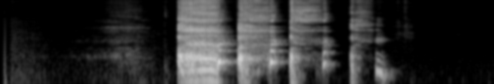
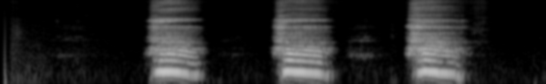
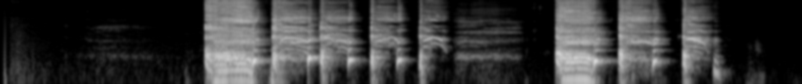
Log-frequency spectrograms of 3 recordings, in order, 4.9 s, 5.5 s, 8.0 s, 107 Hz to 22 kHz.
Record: {"cough_length": "4.9 s", "cough_amplitude": 32768, "cough_signal_mean_std_ratio": 0.36, "exhalation_length": "5.5 s", "exhalation_amplitude": 13407, "exhalation_signal_mean_std_ratio": 0.44, "three_cough_length": "8.0 s", "three_cough_amplitude": 32768, "three_cough_signal_mean_std_ratio": 0.48, "survey_phase": "beta (2021-08-13 to 2022-03-07)", "age": "18-44", "gender": "Female", "wearing_mask": "No", "symptom_cough_any": true, "symptom_runny_or_blocked_nose": true, "symptom_shortness_of_breath": true, "symptom_sore_throat": true, "symptom_fatigue": true, "symptom_headache": true, "symptom_onset": "4 days", "smoker_status": "Never smoked", "respiratory_condition_asthma": false, "respiratory_condition_other": false, "recruitment_source": "Test and Trace", "submission_delay": "2 days", "covid_test_result": "Positive", "covid_test_method": "ePCR"}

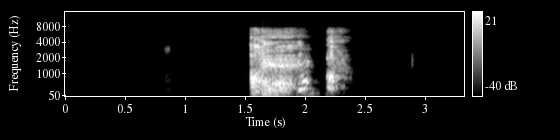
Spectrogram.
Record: {"cough_length": "3.3 s", "cough_amplitude": 32100, "cough_signal_mean_std_ratio": 0.34, "survey_phase": "alpha (2021-03-01 to 2021-08-12)", "age": "18-44", "gender": "Female", "wearing_mask": "No", "symptom_none": true, "smoker_status": "Never smoked", "respiratory_condition_asthma": false, "respiratory_condition_other": false, "recruitment_source": "REACT", "submission_delay": "1 day", "covid_test_result": "Negative", "covid_test_method": "RT-qPCR"}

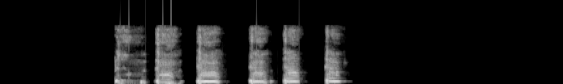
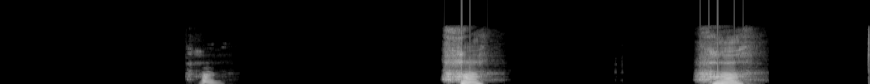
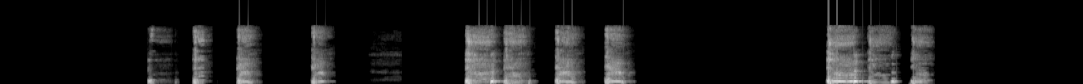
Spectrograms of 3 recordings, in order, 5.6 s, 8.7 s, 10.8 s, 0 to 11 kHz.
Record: {"cough_length": "5.6 s", "cough_amplitude": 18115, "cough_signal_mean_std_ratio": 0.35, "exhalation_length": "8.7 s", "exhalation_amplitude": 10909, "exhalation_signal_mean_std_ratio": 0.24, "three_cough_length": "10.8 s", "three_cough_amplitude": 21119, "three_cough_signal_mean_std_ratio": 0.29, "survey_phase": "beta (2021-08-13 to 2022-03-07)", "age": "45-64", "gender": "Female", "wearing_mask": "No", "symptom_cough_any": true, "symptom_runny_or_blocked_nose": true, "symptom_headache": true, "symptom_change_to_sense_of_smell_or_taste": true, "symptom_loss_of_taste": true, "symptom_other": true, "smoker_status": "Never smoked", "respiratory_condition_asthma": false, "respiratory_condition_other": false, "recruitment_source": "Test and Trace", "submission_delay": "2 days", "covid_test_result": "Positive", "covid_test_method": "ePCR"}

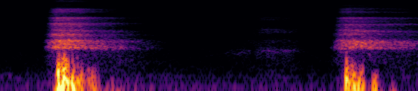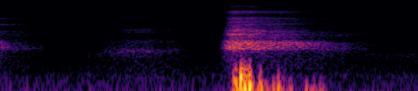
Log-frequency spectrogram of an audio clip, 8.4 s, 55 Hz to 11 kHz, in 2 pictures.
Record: {"exhalation_length": "8.4 s", "exhalation_amplitude": 2832, "exhalation_signal_mean_std_ratio": 0.31, "survey_phase": "beta (2021-08-13 to 2022-03-07)", "age": "45-64", "gender": "Female", "wearing_mask": "No", "symptom_cough_any": true, "symptom_new_continuous_cough": true, "symptom_runny_or_blocked_nose": true, "symptom_shortness_of_breath": true, "symptom_sore_throat": true, "symptom_fatigue": true, "symptom_fever_high_temperature": true, "symptom_headache": true, "symptom_change_to_sense_of_smell_or_taste": true, "symptom_other": true, "symptom_onset": "3 days", "smoker_status": "Never smoked", "respiratory_condition_asthma": false, "respiratory_condition_other": false, "recruitment_source": "Test and Trace", "submission_delay": "2 days", "covid_test_result": "Positive", "covid_test_method": "RT-qPCR", "covid_ct_value": 26.8, "covid_ct_gene": "N gene"}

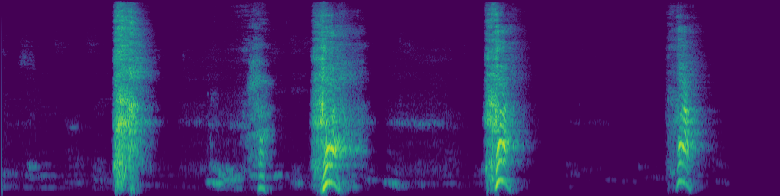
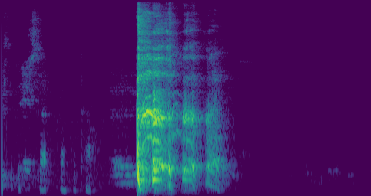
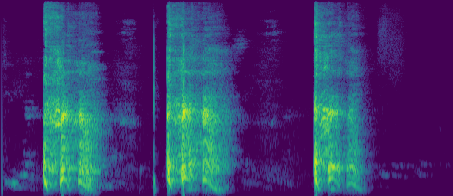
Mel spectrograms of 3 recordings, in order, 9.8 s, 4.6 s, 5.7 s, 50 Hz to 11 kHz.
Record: {"exhalation_length": "9.8 s", "exhalation_amplitude": 32768, "exhalation_signal_mean_std_ratio": 0.32, "cough_length": "4.6 s", "cough_amplitude": 32767, "cough_signal_mean_std_ratio": 0.29, "three_cough_length": "5.7 s", "three_cough_amplitude": 32768, "three_cough_signal_mean_std_ratio": 0.44, "survey_phase": "beta (2021-08-13 to 2022-03-07)", "age": "45-64", "gender": "Male", "wearing_mask": "No", "symptom_none": true, "smoker_status": "Ex-smoker", "respiratory_condition_asthma": false, "respiratory_condition_other": false, "recruitment_source": "REACT", "submission_delay": "1 day", "covid_test_result": "Negative", "covid_test_method": "RT-qPCR"}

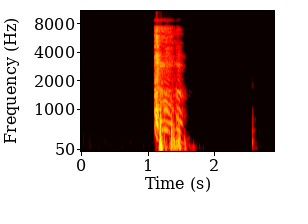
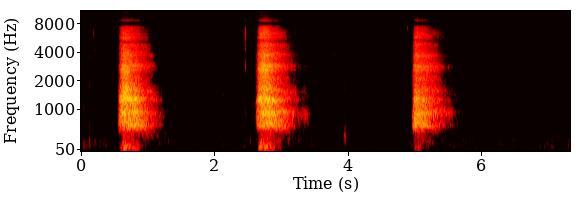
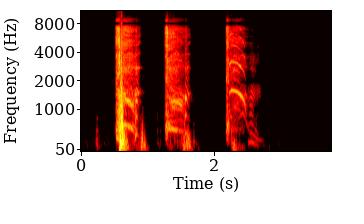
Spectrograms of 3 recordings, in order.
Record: {"cough_length": "2.9 s", "cough_amplitude": 32767, "cough_signal_mean_std_ratio": 0.23, "exhalation_length": "7.3 s", "exhalation_amplitude": 17878, "exhalation_signal_mean_std_ratio": 0.3, "three_cough_length": "3.8 s", "three_cough_amplitude": 32768, "three_cough_signal_mean_std_ratio": 0.27, "survey_phase": "beta (2021-08-13 to 2022-03-07)", "age": "45-64", "gender": "Female", "wearing_mask": "No", "symptom_abdominal_pain": true, "symptom_onset": "12 days", "smoker_status": "Never smoked", "respiratory_condition_asthma": false, "respiratory_condition_other": false, "recruitment_source": "REACT", "submission_delay": "2 days", "covid_test_result": "Negative", "covid_test_method": "RT-qPCR", "influenza_a_test_result": "Negative", "influenza_b_test_result": "Negative"}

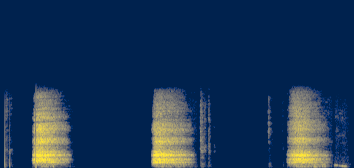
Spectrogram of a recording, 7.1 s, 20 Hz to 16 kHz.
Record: {"exhalation_length": "7.1 s", "exhalation_amplitude": 18569, "exhalation_signal_mean_std_ratio": 0.4, "survey_phase": "beta (2021-08-13 to 2022-03-07)", "age": "18-44", "gender": "Male", "wearing_mask": "No", "symptom_cough_any": true, "symptom_runny_or_blocked_nose": true, "symptom_fatigue": true, "symptom_other": true, "smoker_status": "Never smoked", "respiratory_condition_asthma": false, "respiratory_condition_other": false, "recruitment_source": "Test and Trace", "submission_delay": "2 days", "covid_test_result": "Positive", "covid_test_method": "ePCR"}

